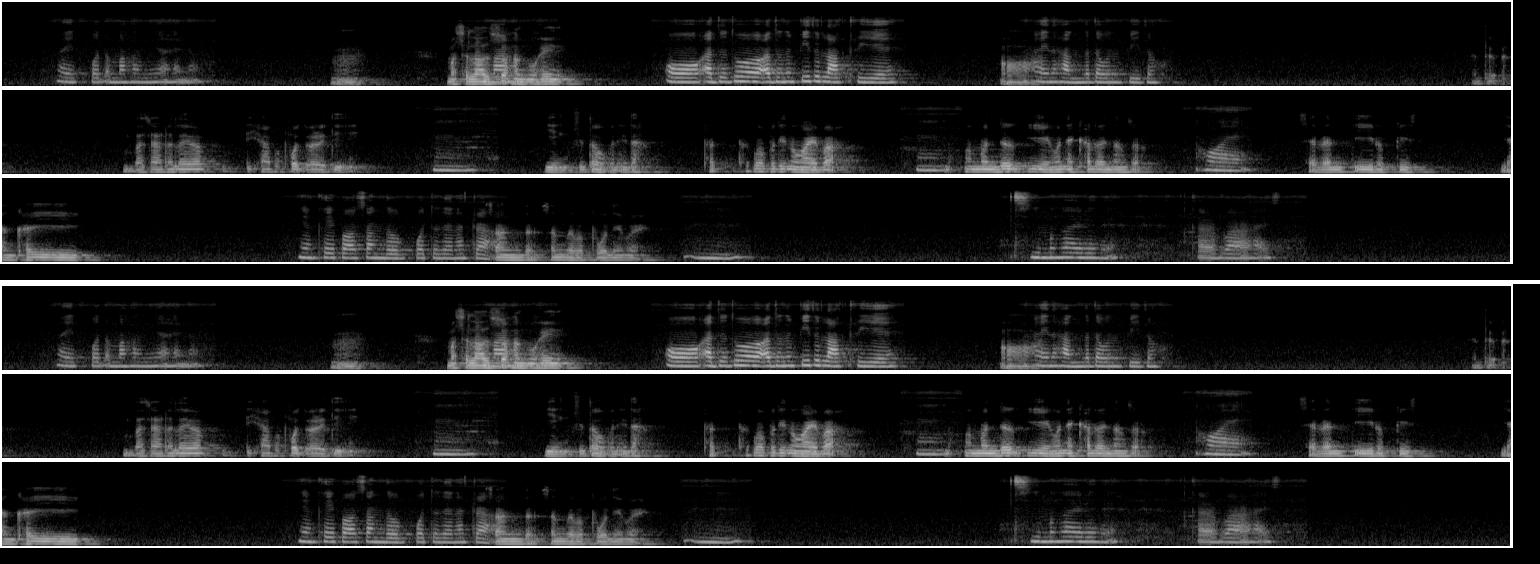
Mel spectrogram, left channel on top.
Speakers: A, in the centre; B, on the right.
A: ꯑꯩꯐꯗ ꯃꯍ ꯍ ꯃꯌꯥ ꯍꯟꯅ
B: ꯎꯝ ꯃꯁꯥꯂꯥꯗꯨꯁꯨ
A: ꯏꯃꯥꯟꯅꯕꯤ
B: ꯍꯪꯉꯨꯍꯦꯅꯦ
A: ꯑꯣ ꯑꯗꯨꯗꯣ ꯑꯗꯨ ꯅꯨꯄꯤꯗꯣ ꯂꯥꯛꯇ꯭ꯔꯤꯌꯦ
B: ꯑꯣ
A: ꯑꯩꯅ ꯍꯪꯒꯗꯕ ꯍꯥꯄꯤꯤꯗ
B: ꯑꯗꯨ ꯕꯖꯥꯔꯗ ꯂꯩꯕ ꯌꯥꯕ ꯄꯣꯠ ꯑꯣꯏꯔꯗꯤ
A: ꯎꯝ
B: ꯌꯦꯡꯁꯤ ꯇꯧꯕꯅꯤꯗ ꯊꯛꯄꯕꯨꯗꯤ ꯅꯨꯡꯉꯥꯏꯕ
A: ꯎꯝ
B: ꯃꯃꯟꯗꯨ ꯌꯦꯡꯉꯣꯅꯦ ꯈꯜꯂꯣꯏ ꯅꯪꯁꯨ
A: ꯍꯣꯏ
B: ꯁꯚꯦꯟꯇꯤ ꯔꯨꯄꯤꯁ ꯌꯥꯡꯈꯩ
A: ꯌꯥꯡꯈꯩ ꯐꯥꯎ ꯆꯪꯗꯕ ꯄꯣꯠꯇꯨꯗ ꯅꯠꯇ꯭ꯔꯥ
B: ꯆꯪꯗ ꯆꯪꯗꯕ ꯄꯣꯠꯅꯤ ꯍꯣꯏ
A: ꯎꯝ ꯁꯤ ꯃ ꯉꯥꯏꯔꯦꯅꯦ ꯀꯔꯕꯥꯔ ꯍꯥꯏꯁꯦ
